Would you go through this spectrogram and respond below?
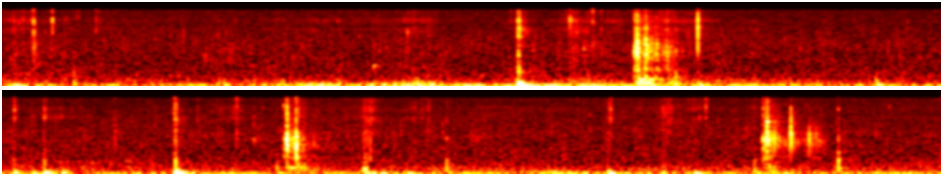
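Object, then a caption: Soap bar. A small solid pink bar of soap is held in the fingers and scraped and cut with a thin gold-coloured knife, peeling off shavings. Soft scraping textures are broken by several sharp, brief crisp cuts with a bright edge over a low rumbling background.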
